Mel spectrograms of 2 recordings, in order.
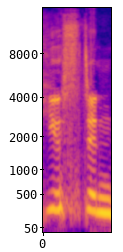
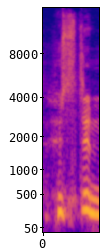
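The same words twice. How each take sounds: First: It is pronounced the way the Texas city is. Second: It is pronounced the way the Renfrewshire town is. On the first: It names the American city. The speaker calls it wrong. "Not Houston, Texas" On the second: It names the Scottish town. The speaker calls it right. "Houston, Renfrewshire"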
